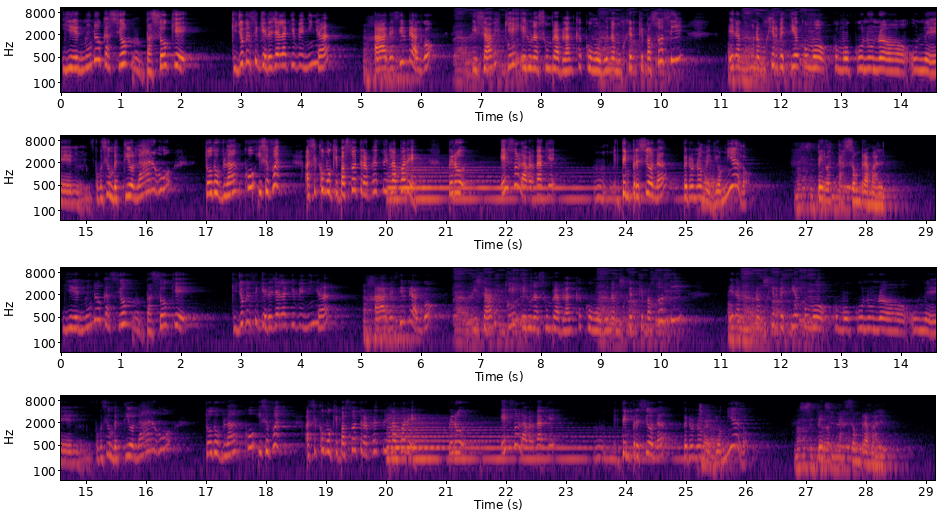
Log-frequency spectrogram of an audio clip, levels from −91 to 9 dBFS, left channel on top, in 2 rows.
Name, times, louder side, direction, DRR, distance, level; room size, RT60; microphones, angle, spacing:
voice 1, 0.0-2.1 2.8-4.5 5.2-6.2 6.8-10.4 11.1-16.4 17.0-18.3 18.6-20.5 21.0-21.4 21.9-22.8 23.5-24.7 25.0-26.1 27.2-28.3, left 7 dB, 90° left, 17 dB, 0.4 m, -30 dB
voice 2, 5.0-5.7 11.1-11.5 25.2-25.6 26.8-28.3, equal, 25° right, 1 dB, 1.7 m, -38 dB
Breathing, 6.5-7.8 8.9-10.2 11.3-12.7, right 1 dB, 55° right, 3.6 m, -42 dB
sound 1, 20.0-25.9, left 2 dB, 85° right, 2.4 m, -36 dB
21.5 x 9.8 x 2.8 m, 1.5 s
head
